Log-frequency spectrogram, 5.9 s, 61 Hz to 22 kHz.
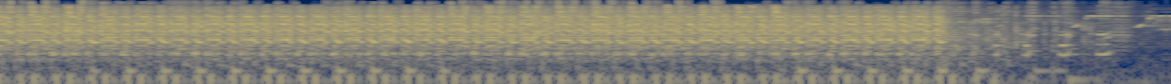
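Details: Husqvarna YTH20F42T lawn tractor repowered with a Briggs 21HP V-twin from a John Deere, long unstarted, choked: the starter churns at about three even beats per second for nearly five seconds with no firing. Fuel reaches the carburetor; a dirty carburetor or stuck fuel solenoid is suspected.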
